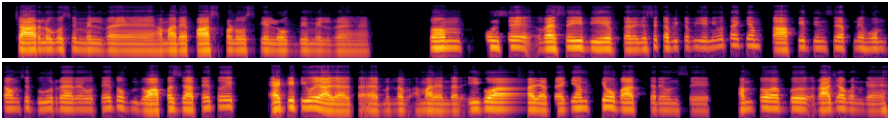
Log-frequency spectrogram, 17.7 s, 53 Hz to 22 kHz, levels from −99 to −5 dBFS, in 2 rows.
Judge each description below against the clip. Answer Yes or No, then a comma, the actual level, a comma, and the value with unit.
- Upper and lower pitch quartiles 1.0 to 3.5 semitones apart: No, average, 3.9 semitones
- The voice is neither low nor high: Yes, medium, 145 Hz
